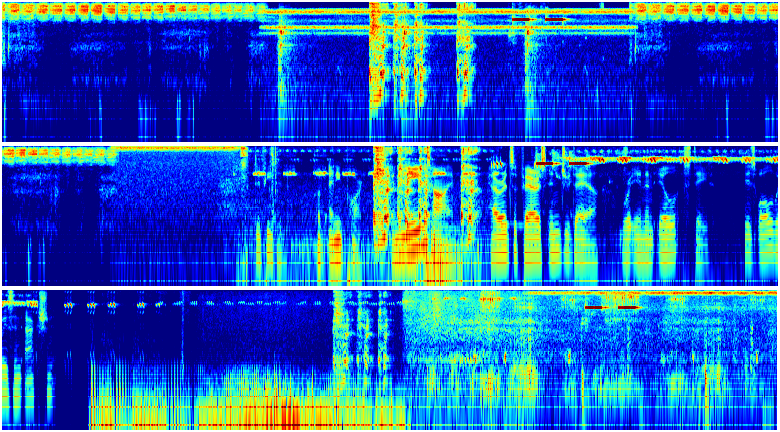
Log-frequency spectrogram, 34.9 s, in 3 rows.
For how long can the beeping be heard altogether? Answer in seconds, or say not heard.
3 s.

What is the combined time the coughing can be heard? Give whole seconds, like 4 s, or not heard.
5 s.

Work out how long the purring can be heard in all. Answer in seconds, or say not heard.
10 s.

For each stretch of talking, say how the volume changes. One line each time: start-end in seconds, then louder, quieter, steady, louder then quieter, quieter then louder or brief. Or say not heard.
15.4-24.1 louder then quieter.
